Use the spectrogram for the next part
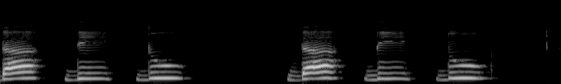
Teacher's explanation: this is a light sound and tip of the tongue it touches the back of our upper teeth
